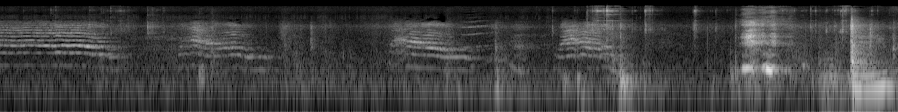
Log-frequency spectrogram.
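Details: A nine-month-old male Cheetoh cat greets its owners after several days alone in the house, a breed described as very loyal. It gives a run of drawn-out, wavering, harmonic meows, some falling in pitch, followed by rustling and handling noises indoors.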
